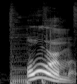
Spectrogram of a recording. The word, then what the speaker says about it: Orm: Orm, like spelled like worm without the W.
